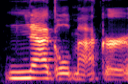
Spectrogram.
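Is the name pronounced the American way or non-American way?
American. The name is said with an American pronunciation. The speaker calls it wrong. "if we want to pronounce it like a dumb American"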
